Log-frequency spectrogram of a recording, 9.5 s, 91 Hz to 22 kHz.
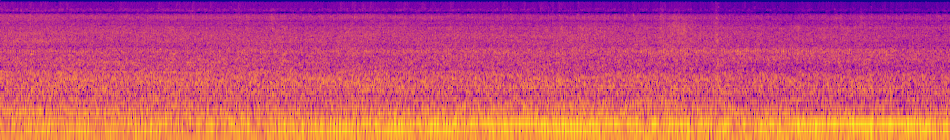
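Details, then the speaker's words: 2010 Chevrolet Silverado 1500 5.3L V8 after AFM lifter failure repair with AFM/DOD delete kit, under-hood as idle comes down while warming; smooth even idle, no knocking, misfire, vacuum leak or ticking; normal idle. "this thing is running and it's actually running really really smooth listen to the engine as the idle starts to come down i don't hear any knocking i don't hear any misfiring i don't hear any vacuum leaks there's no ticking noises nothing like that"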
